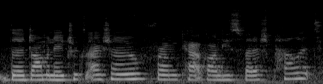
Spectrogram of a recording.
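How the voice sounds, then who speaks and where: Audible room echo surrounds a woman's fairly high voice. Her intonation stays fairly even. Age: young. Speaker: beauty vlogger. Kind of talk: tutorial.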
